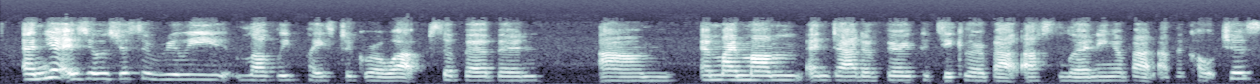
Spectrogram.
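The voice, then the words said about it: Australian accent, quite fast. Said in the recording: “I'd say Aussie ... Australians tend to speak quite quickly, I think, or our accent is perceived as quite fast”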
